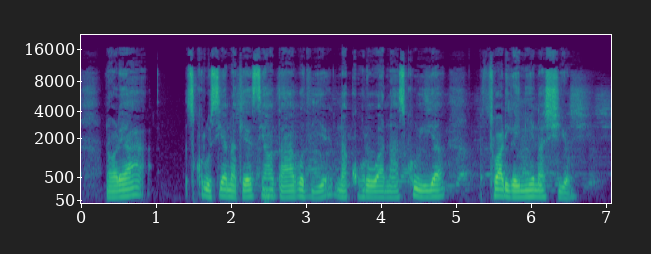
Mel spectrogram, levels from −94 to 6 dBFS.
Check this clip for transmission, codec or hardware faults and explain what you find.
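There is one fault: a feedback echo between two devices, from 1.81 s to the end of the clip. Two devices in the same room are on the call. One plays back what the other's microphone sent, and that microphone picks it up again. Each device's echo canceller removes only its own playback, so this loop passes through. The speech returns at a steady interval of about 0.3 s, at its loudest about 19 dB below the direct sound.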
